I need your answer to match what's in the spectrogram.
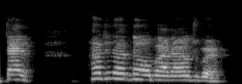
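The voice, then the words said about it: Impression of an Irish man. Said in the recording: “Who was the Irish bloke with the ponytail? ... I'm doing an impression.”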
